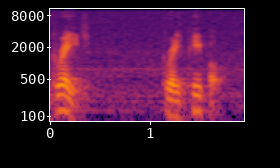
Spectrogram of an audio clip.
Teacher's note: we almost don't say the te · we have very short uh soft te's at the end of words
